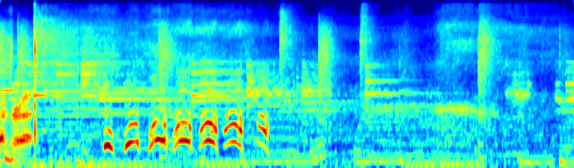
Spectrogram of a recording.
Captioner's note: chuckles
